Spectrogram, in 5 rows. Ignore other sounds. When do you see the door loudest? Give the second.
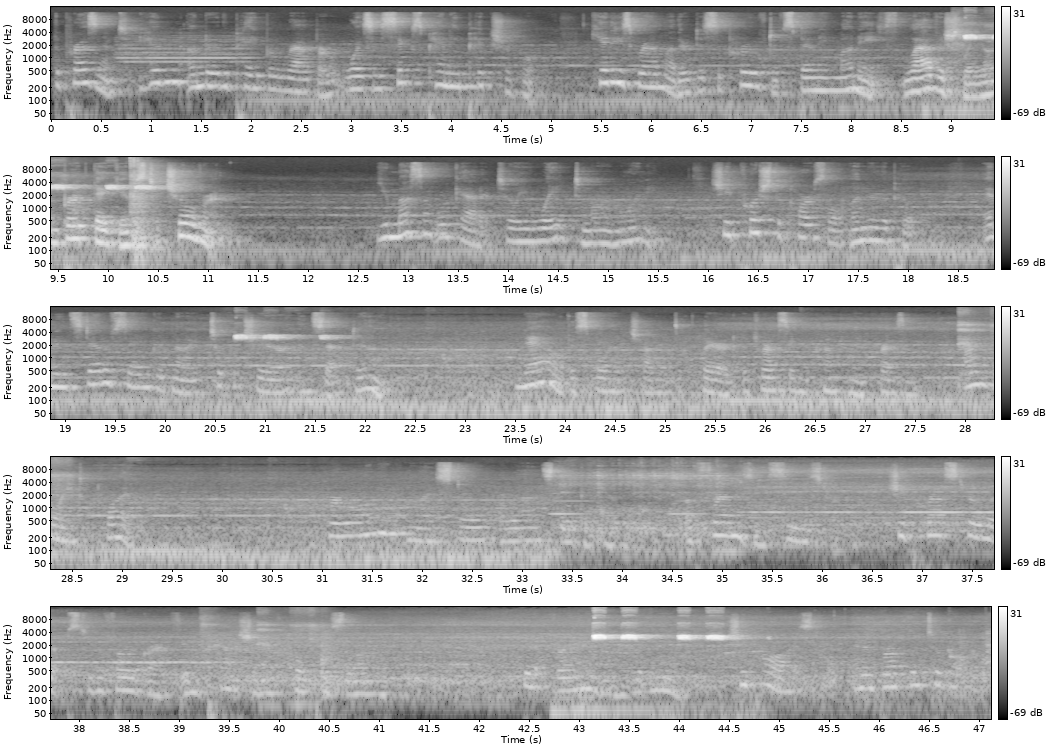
10 s.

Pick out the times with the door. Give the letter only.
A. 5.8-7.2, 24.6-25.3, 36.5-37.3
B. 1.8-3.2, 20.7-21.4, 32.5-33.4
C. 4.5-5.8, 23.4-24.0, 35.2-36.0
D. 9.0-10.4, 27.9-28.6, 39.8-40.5
D.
